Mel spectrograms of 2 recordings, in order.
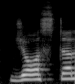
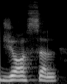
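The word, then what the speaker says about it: jostle: यहाँ पर हस्टल नहीं हसल, ब्रिस्टल नहीं ब्रिसल, कास्टल नहीं कासल, जॉस्टल नहीं जॉसल, पेस्टल नहीं पढ़ना पैसल,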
